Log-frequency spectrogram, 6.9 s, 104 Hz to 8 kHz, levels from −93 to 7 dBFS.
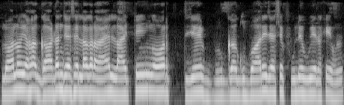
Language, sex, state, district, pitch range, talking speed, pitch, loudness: Hindi, male, Madhya Pradesh, Katni, 155-175 Hz, 150 wpm, 160 Hz, -14 LUFS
